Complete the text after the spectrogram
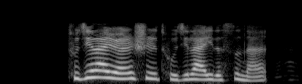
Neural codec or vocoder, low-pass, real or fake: none; 7.2 kHz; real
